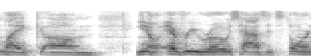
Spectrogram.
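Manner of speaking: ordinary delivery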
